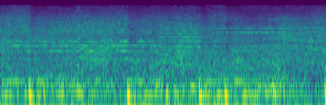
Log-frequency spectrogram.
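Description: Military pipes, brass and drums playing together: bagpipes and brass over beats of bass and snare drums.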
